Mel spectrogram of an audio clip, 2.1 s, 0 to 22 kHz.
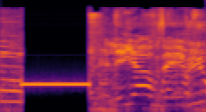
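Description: A steady single-tone editing bleep at about 1 kHz, roughly two-thirds of a second long, with all other sound cut out beneath it: a censor bleep. A drawn-out falling voice runs into it, and speech over background music resumes right after.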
